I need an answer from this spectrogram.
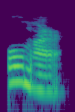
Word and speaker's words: Ormur: I'm good, thank you Good seeing you Yeah you too So, this film, is it pronounced 'Ormur(oh mah)'?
